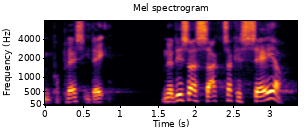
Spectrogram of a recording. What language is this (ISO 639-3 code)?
dan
